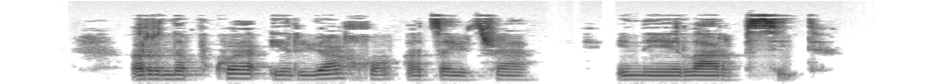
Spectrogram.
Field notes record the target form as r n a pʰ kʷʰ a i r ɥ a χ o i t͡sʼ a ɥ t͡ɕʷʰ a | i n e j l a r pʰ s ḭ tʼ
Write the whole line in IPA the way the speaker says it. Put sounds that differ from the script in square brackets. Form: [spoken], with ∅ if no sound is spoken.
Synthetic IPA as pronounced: r n a pʰ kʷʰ a i r ɥ a χ o [a] t͡sʼ a ɥ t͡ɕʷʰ a | i n e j l a r pʰ s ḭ tʼ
